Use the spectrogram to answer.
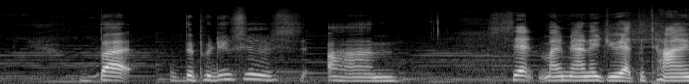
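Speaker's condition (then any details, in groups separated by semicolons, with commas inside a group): Cerebral palsy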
